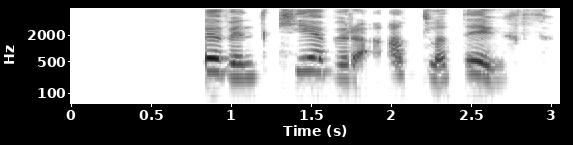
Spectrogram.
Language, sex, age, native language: Icelandic, female, 30-39, Icelandic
